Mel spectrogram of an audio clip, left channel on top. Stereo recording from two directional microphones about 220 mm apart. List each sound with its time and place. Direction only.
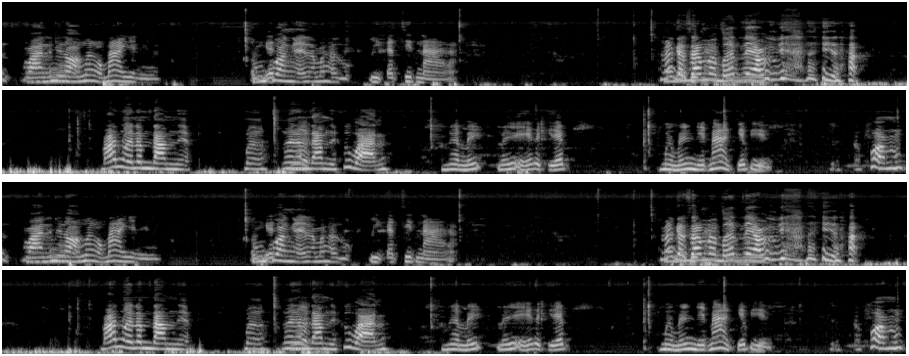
0.2 s speech: 5° right (ahead or behind)
0.8 s speech: 20° left (ahead or behind)
2.4 s a sound: 5° right (ahead or behind)
2.7 s speech: 5° right (ahead or behind)
3.7 s speech: 20° left (ahead or behind)
6.5 s speech: 5° right (ahead or behind)
9.9 s speech: 5° right (ahead or behind)
13.3 s speech: 20° left (ahead or behind)
17.5 s speech: 5° right (ahead or behind)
